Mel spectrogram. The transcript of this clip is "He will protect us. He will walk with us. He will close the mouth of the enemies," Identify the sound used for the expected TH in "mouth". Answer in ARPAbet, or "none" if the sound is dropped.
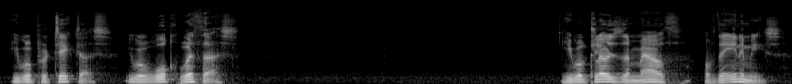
TH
